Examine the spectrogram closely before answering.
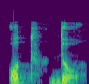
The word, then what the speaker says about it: অদ্য: শব্দের উচ্চারণ কেমন হবে অদ্য শব্দের উচ্চারণ হবে অথো ঋণ এর উচ্চারণ কেমন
